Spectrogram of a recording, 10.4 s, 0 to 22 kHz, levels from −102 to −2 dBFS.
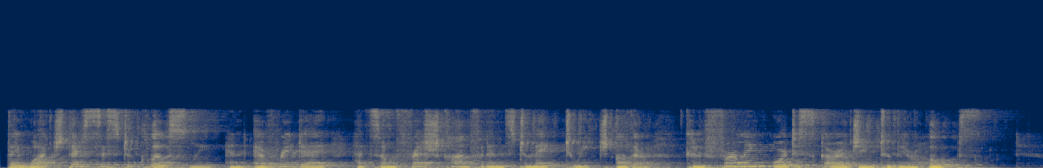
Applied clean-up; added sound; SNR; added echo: none; none; none; reverberation time 0.8 s.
